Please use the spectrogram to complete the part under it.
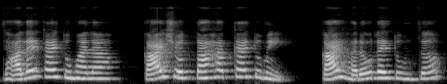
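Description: A woman voicing a fussy, stubborn young wife who chatters quickly and scolds. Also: high-pitched, voice pushed up, lightly acted. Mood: scolding.

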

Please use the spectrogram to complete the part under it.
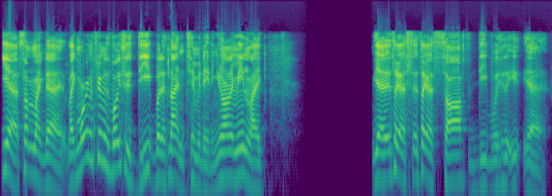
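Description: A man's voice: mid-range voice, animated, a little fast, sharp tone, no room sound, highs cut off. A young man chatting casually with friends during a game stream, rambling with lots of filler and calling them bro. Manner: rambling, filler-heavy, says "bro" and "like" a lot. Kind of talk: casual gaming chat.

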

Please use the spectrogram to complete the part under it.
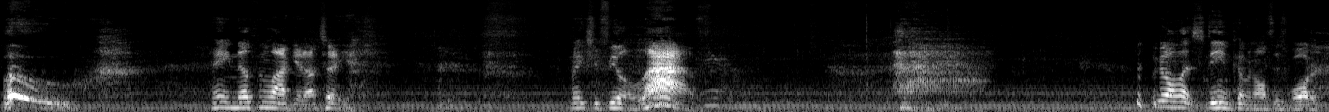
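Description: A man's voice: on the high side, slow, long pauses. A man outdoors in a snowy yard, whooping and cheering in casual, hearty banter. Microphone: phone camera a few meters away. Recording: noisy outdoor phone recording.

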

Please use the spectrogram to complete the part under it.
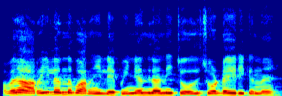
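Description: A narrator voicing a blunt young husband who is quick to get annoyed. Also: medium pitch, fairly even intonation, darkish tone, smooth, natural voice. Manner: blunt, irritated.

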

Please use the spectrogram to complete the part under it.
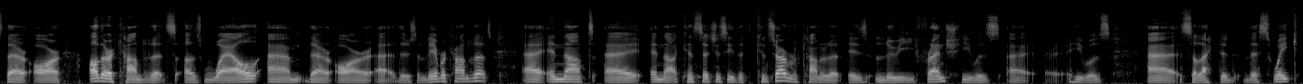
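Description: A man's voice: lowish voice, no room sound. A man in his thirties hosting a live radio phone-in, polite and often correcting himself, close on a studio microphone. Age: 30s. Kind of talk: live talk radio presenting. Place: small broadcast studio.

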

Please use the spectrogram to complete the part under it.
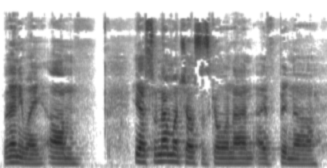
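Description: A man's voice: medium pitch, normal speed, a little mellow. A man in a casual home vlog, talking from his garage into a handheld camera, rambling with lots of ums and restarts and a bit out of breath. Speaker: vlogger.

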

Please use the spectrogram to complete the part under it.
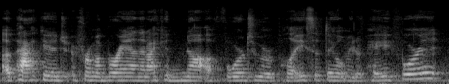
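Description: A woman's voice: fairly low pitch, fairly even intonation, a little fast, a bit bright. A woman in her twenties chatting casually to camera, complaining at length like a vlogger venting. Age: 20s. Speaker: beauty vlogger. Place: small dim apartment room, indoors. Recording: clearly noisy room recording.

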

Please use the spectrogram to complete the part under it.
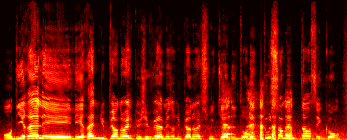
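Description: A man hosting a casual farming-game let's-play, joking, excitable and swearing often. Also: high-pitched, a little fast, a little hiss or hum. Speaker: gaming channel host.

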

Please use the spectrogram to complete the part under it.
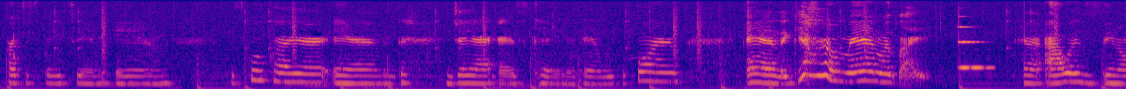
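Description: A young woman with a Jamaican accent chats to camera in a fairly high voice, taking her time. Her manner is playful and slangy, like a casual personal vlog. Music plays behind her. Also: steady tone, measured pace, gravelly, darkish tone, low-quality recording. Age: young adult. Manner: playful, slangy, self-questioning delivery. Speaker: vlogger answering questions about herself.

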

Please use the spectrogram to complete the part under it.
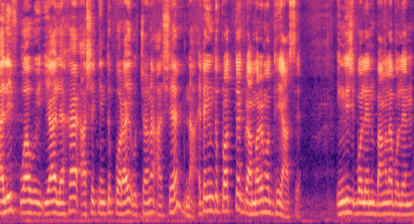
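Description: Male teacher with a Bangladeshi Bengali accent, slightly high voice, slow and deliberate, drawn-out example words. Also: darkish tone. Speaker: Quran reading teacher. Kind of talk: recorded lesson.

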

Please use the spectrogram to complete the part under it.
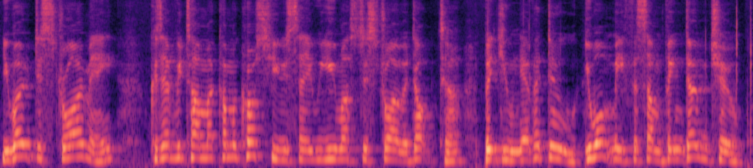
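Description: A man playing an angry, defiant time-travelling hero in an amateur fan film, talking fast and confrontationally. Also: high-pitched. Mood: brash.

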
